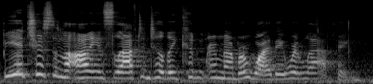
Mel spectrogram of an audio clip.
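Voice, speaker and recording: With a high-pitched voice and a bit of hiss or hum in the background, a read-aloud storyteller animatedly performs a children's picture book. She reads expressively and stops now and then to put questions to her listeners.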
